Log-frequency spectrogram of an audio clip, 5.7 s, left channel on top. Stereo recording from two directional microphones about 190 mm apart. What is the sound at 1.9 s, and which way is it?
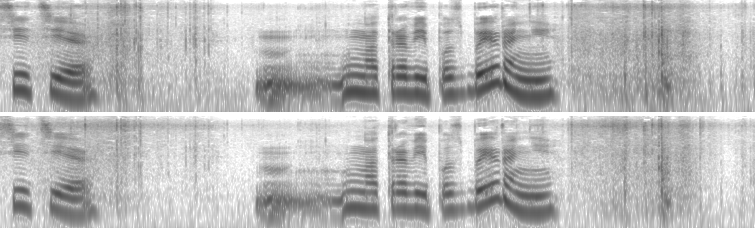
Speech, centre (ahead or behind).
